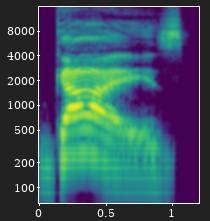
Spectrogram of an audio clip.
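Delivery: normal talking voice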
